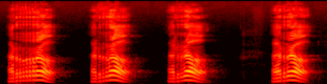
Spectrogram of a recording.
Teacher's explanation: तो अब र का जब उच्चारण करते हैं तो जीभ में थोड़ा सा एक कंपन महसूस होता है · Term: लुंठित व्यंजन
